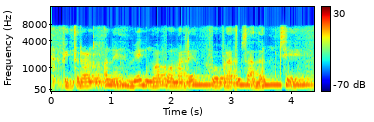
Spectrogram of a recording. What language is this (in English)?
Gujarati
